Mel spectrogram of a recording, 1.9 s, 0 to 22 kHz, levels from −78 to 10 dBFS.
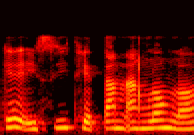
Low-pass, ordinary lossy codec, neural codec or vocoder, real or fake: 7.2 kHz; Opus, 24 kbps; none; real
